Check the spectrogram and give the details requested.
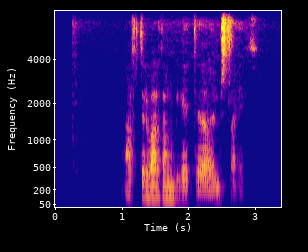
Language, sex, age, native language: Icelandic, male, 30-39, Icelandic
